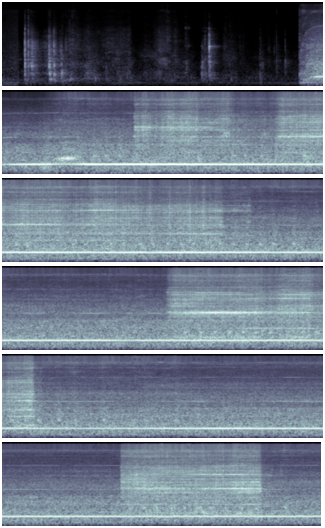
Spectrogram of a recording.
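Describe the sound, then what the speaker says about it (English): A bandsaw runs steadily with a loud tonal hum, cutting a pen blank held in a homemade jig, the blade noise swelling in bursts as the wood is fed through after a quiet start. "let's go back to the bandsaw and give it a quick test"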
